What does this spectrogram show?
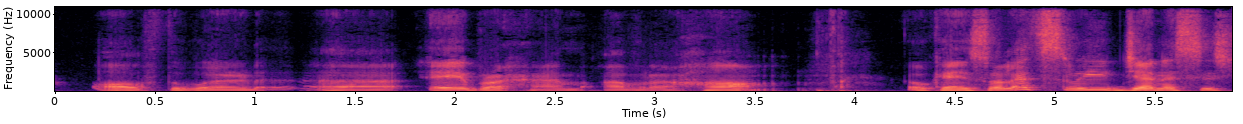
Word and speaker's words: אַבְרָהָם: This is consistently the case in the Tiberian Masoretic Hebrew texts, and it is pronounced as Avraham in Hebrew. Avraham.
